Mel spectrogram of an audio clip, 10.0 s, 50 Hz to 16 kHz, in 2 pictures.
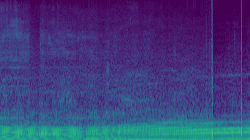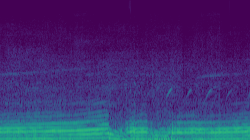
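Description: Kawasaki Z800's four-cylinder engine pulling hard under acceleration, its pitch climbing steadily through the gears. The pitch drops sharply at gear changes about two seconds in and again about seven seconds in, then climbs again.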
